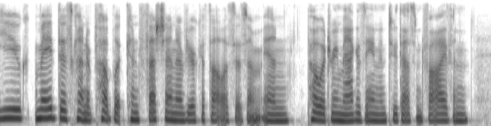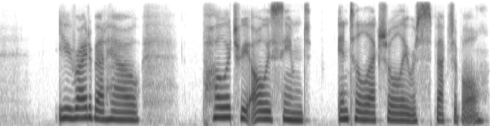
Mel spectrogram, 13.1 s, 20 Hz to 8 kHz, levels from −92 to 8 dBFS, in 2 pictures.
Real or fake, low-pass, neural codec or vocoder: real; 7.2 kHz; none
